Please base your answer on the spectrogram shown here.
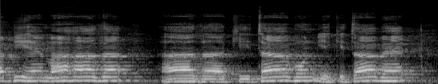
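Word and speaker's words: هذا: یہ ذہن میں رکھیں، ذال کی تلفظ کے لیے زبان دانتوں کے درمیان باہر کو نکلے، ہاذا ہاذا یہ غلط ہے، ہاذا کرسی۔ اہذا بیت کیا یہ گھر ہے؟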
